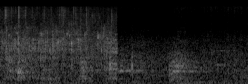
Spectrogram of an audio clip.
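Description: Whole koi fish shallow-frying in hot mustard oil in a nonstick pan, a crackling sizzle. About a second in the crackle drops off abruptly, leaving a much fainter sizzle of the oil.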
